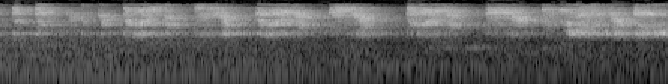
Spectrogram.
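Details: A flock of swiftlets gives rapid, shrill chattering calls, the chorus swelling in rhythmic surges about every half second over a faint low hum.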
